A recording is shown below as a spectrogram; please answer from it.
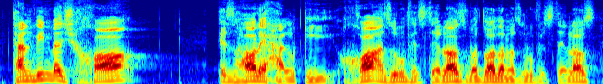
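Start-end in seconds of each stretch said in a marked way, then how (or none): none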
